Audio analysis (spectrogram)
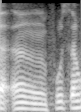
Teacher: الاخفاء الحقيقي مع ايضا تحقيق الفتح في السين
